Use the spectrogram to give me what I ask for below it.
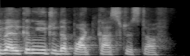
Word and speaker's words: Christoph: I hope I have pronounced your name correctly. Christoph Perfect.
